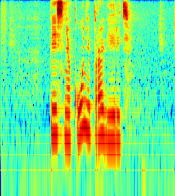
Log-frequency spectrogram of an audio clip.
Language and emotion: Russian, neutral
